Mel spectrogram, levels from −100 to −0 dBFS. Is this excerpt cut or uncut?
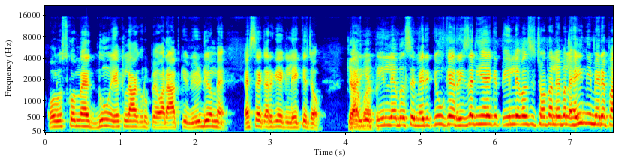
uncut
